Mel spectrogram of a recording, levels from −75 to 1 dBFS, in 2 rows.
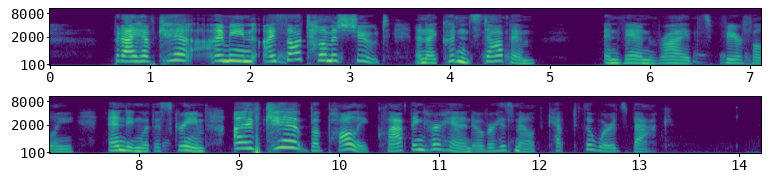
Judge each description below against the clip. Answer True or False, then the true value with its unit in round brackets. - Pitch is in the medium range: False (225 Hz)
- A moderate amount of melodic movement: False (8.1 semitones)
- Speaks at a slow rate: False (155 wpm)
